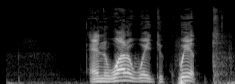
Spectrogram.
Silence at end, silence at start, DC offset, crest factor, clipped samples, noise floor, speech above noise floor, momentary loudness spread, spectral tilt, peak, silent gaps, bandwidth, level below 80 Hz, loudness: 0 s; 0.1 s; under 0.1%; 18 dB; under 0.1%; -52 dBFS; 37 dB; 10 LU; -6.5 dB/octave; 0 dBFS; none; 15 kHz; -34 dBFS; -16 LUFS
